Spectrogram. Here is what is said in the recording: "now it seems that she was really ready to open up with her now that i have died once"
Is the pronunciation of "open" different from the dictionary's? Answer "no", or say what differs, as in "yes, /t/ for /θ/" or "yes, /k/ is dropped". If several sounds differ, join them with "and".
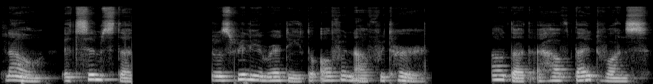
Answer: yes, /f/ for /p/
